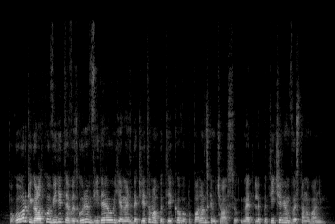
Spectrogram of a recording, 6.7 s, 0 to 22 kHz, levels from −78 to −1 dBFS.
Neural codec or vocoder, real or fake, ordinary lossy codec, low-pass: none; real; Opus, 64 kbps; 19.8 kHz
